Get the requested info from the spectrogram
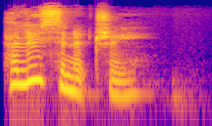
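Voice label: "hallucinatory", British English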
